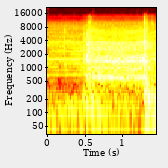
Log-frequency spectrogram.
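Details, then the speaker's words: Paslode cordless lithium-ion 16-gauge finish nailer that won't fire: small fan spins up, then two sharp spark ticks on trigger pulls but no bang; fuel cell no good or not working properly, no gas delivered. "we can hear that spark so what that means at this point is either the fuel cell is no good or it's not working properly"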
